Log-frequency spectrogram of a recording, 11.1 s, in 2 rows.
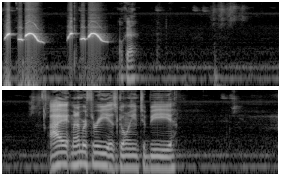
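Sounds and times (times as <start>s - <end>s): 
person whistling whippoorwill call imitation: 0.0s - 2.2s
speech: 2.5s - 2.8s, 6.5s - 9.1s.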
